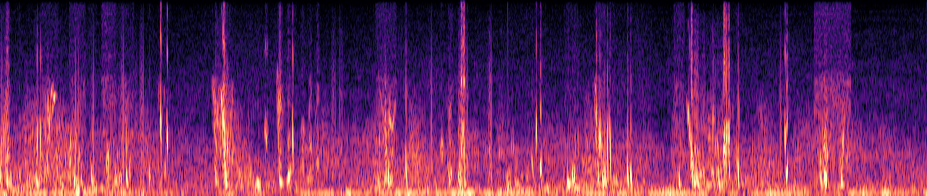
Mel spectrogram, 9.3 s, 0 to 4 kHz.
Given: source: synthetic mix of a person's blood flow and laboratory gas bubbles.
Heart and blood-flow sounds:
Doppler ultrasound of blood flow; subclavian vein
0.00-0.22 s: bubbles
0.32-0.59 s: bubbles
0.69-0.85 s: bubbles
0.89-0.97 s: bubbles
1.01-1.34 s: bubbles
1.47-1.54 s: bubbles
1.56-1.71 s: bubbles
2.11-2.36 s: bubbles
2.46-2.69 s: bubbles
2.75-2.97 s: bubbles
3.00-3.21 s: bubbles
3.75-3.97 s: bubbles
4.04-4.10 s: bubbles
4.39-4.45 s: bubbles
4.47-4.69 s: bubbles
5.08-5.46 s: bubbles
5.64-5.82 s: bubbles
5.93-6.51 s: bubbles
6.74-7.43 s: bubbles
7.82-7.91 s: bubbles
8.14-8.51 s: bubbles
From the record:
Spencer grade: 3 (all of the cardiac periods contain showers or single bubble signals, but not dominating or overriding the cardiac motion signals); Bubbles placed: anywhere in the cardiac cycle

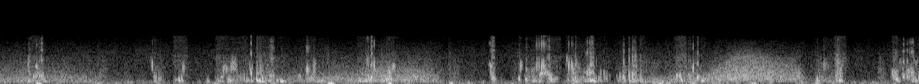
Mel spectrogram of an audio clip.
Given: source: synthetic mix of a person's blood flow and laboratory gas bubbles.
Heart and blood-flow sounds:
Doppler ultrasound of blood flow; subclavian vein
0.26-0.48 s: bubbles
1.49-1.63 s: bubbles
1.73-1.88 s: bubbles
2.15-2.90 s: bubbles
2.96-3.29 s: bubbles
3.56-3.99 s: bubbles
4.88-4.98 s: bubbles
5.16-6.10 s: bubbles
6.16-6.46 s: bubbles
6.73-7.09 s: bubbles
8.13-8.49 s: bubbles
8.90-9.20 s: bubbles
From the record:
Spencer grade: 3 (all of the cardiac periods contain showers or single bubble signals, but not dominating or overriding the cardiac motion signals); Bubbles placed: anywhere in the cardiac cycle

